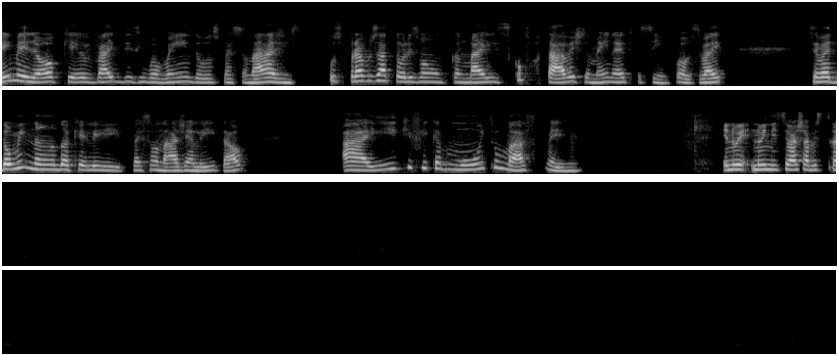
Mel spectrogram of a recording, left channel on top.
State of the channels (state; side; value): silent; right; 57 dB below the other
